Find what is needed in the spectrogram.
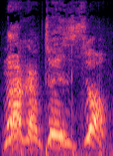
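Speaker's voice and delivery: loud, stubborn comeback; quarrelsome shout. Real, not acted. Sister insisting Minecraft sucks, defiant shout. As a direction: shout it back at them. Siblings quarrel over the game.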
